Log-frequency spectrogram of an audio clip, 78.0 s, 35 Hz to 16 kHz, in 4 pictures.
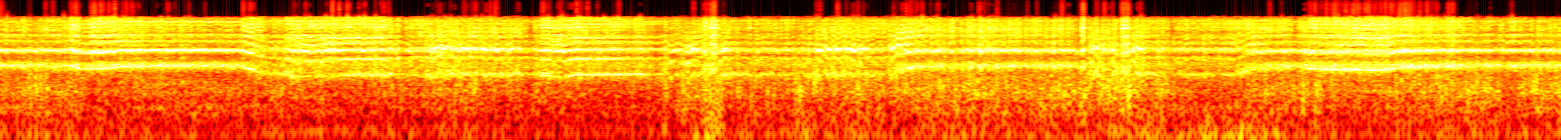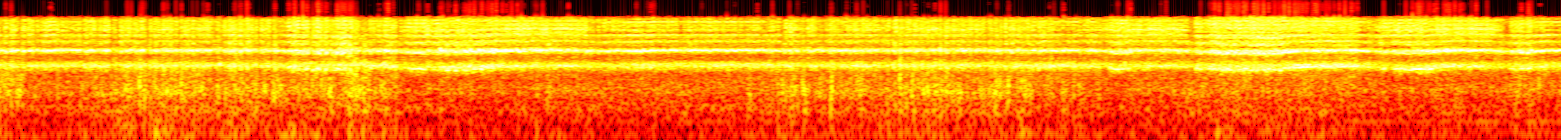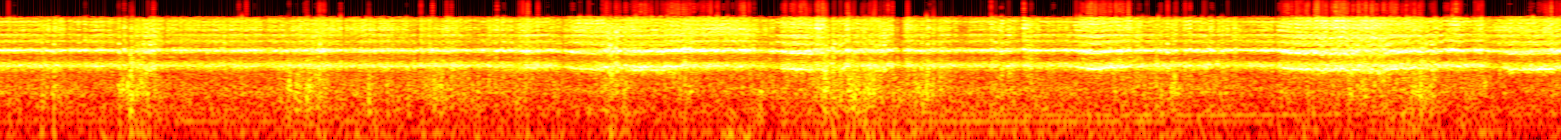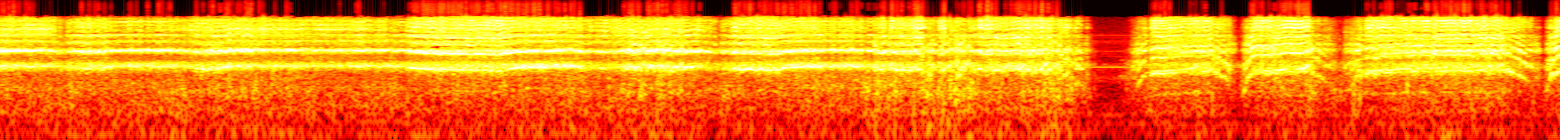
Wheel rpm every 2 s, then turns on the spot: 230, 210, 160, 160, 160, 180, 220, 180, 220, 230, 230, 220, 220, 230, 230, 230, 230, 220, 220, 230, 230, 230, 230, 220, 220, 230, 230, 220, 220, 220, 220, 230, 220, 220, 220, 190, 120, 130, 170.
none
